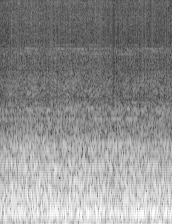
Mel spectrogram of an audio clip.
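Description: Jet planes roar steadily overhead.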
